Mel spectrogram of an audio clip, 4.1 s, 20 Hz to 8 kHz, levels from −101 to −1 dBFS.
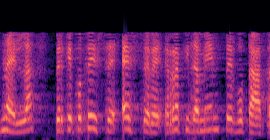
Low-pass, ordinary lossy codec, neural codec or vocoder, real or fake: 7.2 kHz; AAC, 16 kbps; none; real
